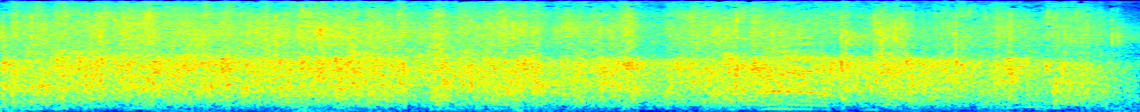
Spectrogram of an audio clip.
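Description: A crowd applauds steadily for several seconds, a dense, sustained wash of clapping that stays loud throughout before easing slightly at the very end.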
